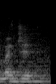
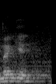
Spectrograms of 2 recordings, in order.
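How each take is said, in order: First: The middle consonant is a soft dj sound. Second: The middle consonant is a hard g sound. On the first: This is the newer palatalized form from about a century ago. "la prononciation euh, palatalisée" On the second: This is the older form without palatalization. "Il n'y a pas de palatalisation"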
